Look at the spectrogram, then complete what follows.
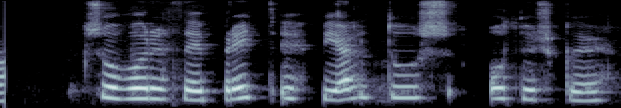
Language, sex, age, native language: Icelandic, female, 12, Icelandic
